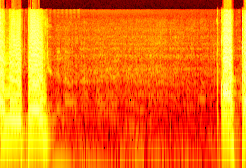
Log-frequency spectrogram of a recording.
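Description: A man's commentary voice that breaks off about half a second in, leaving only a faint, even background hum.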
